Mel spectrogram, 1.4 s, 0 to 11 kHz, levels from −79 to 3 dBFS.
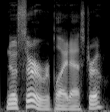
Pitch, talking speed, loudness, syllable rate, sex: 115 Hz, 175 wpm, -16 LUFS, 4.9 syllables/s, male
